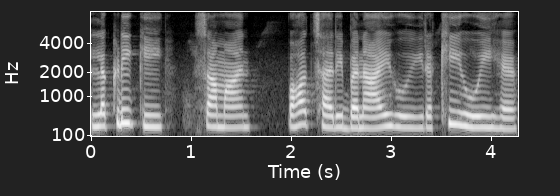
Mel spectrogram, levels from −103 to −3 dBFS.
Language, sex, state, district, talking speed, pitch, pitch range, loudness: Hindi, female, Jharkhand, Garhwa, 140 wpm, 235 Hz, 225-250 Hz, -16 LUFS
